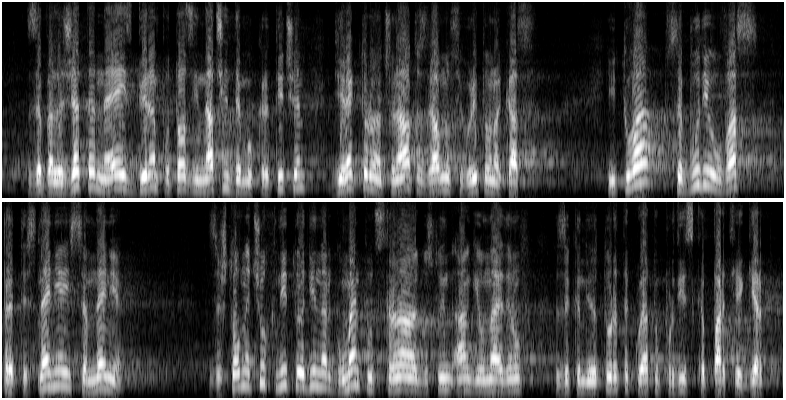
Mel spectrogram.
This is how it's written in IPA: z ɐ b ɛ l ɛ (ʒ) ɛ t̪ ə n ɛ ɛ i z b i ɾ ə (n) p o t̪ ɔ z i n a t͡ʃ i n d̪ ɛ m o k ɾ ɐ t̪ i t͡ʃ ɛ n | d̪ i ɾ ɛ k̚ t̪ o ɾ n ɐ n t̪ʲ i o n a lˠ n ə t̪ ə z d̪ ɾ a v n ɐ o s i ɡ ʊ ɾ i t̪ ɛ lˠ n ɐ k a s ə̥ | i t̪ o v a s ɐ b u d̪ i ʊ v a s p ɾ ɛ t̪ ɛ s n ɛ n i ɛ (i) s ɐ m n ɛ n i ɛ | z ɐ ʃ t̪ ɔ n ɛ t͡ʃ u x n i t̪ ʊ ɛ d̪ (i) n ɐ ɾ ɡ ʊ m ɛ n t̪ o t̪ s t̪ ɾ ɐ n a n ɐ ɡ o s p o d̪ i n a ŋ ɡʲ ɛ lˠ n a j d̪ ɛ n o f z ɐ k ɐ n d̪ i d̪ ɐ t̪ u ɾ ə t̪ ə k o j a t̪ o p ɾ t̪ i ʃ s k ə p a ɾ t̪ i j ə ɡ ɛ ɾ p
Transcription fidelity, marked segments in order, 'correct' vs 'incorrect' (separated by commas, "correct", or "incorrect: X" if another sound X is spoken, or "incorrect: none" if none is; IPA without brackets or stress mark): correct, correct, correct, correct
